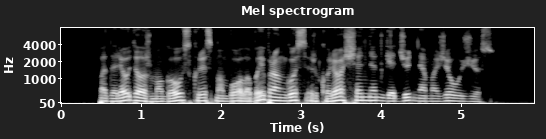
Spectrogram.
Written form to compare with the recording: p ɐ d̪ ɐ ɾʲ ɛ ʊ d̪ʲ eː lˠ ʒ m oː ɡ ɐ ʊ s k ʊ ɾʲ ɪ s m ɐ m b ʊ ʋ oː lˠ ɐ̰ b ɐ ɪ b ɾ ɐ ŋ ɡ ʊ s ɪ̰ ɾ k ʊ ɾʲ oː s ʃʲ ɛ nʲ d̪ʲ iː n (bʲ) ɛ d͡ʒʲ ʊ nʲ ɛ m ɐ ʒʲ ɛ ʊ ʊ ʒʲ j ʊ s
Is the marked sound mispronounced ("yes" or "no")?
yes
